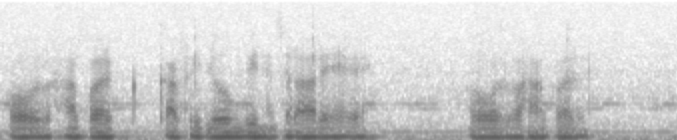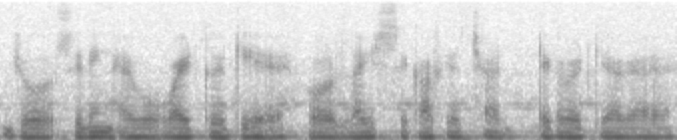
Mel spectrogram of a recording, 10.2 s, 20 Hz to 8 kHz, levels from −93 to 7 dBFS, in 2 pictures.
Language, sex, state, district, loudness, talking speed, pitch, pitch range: Hindi, male, Chhattisgarh, Bastar, -36 LUFS, 175 wpm, 95 Hz, 95-100 Hz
